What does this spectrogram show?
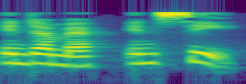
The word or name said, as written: Indomethacin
